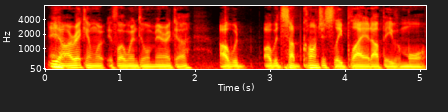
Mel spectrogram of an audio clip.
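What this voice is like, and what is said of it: Strong Australian accent. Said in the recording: “I got the deepest Australian accent ... you already do sound pretty fucking Aussie”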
